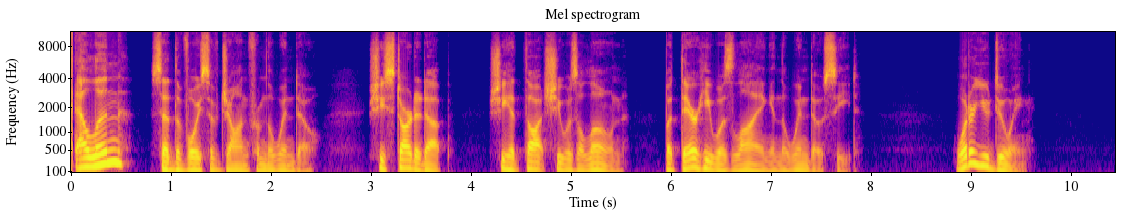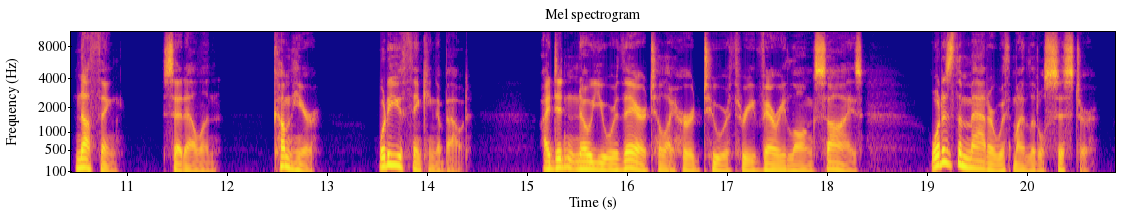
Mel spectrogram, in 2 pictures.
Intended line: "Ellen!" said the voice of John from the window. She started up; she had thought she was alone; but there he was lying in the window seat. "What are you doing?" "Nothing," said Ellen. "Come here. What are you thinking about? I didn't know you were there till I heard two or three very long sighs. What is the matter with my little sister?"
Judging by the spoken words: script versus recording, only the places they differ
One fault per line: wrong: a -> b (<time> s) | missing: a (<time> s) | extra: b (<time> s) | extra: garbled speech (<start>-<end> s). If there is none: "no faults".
no faults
